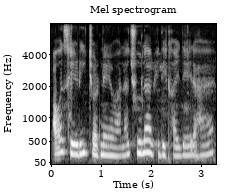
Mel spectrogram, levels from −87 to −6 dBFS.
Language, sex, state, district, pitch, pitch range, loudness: Hindi, female, Uttar Pradesh, Lucknow, 210 Hz, 195-240 Hz, -16 LUFS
